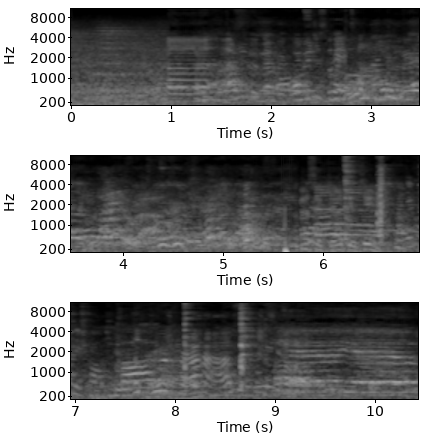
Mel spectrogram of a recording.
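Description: Young women chatter and laugh close by.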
